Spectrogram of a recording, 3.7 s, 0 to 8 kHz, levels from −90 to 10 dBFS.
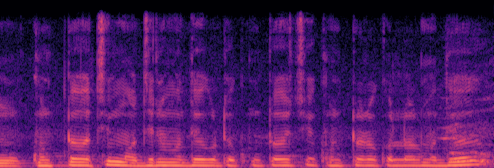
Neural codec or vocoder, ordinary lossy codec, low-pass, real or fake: none; none; 7.2 kHz; real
